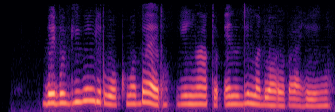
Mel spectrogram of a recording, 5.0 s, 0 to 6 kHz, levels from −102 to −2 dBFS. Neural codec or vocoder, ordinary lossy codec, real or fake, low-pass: codec, 16 kHz, 1 kbps, FunCodec, trained on LibriTTS, 50 frames a second; none; fake; 5.4 kHz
